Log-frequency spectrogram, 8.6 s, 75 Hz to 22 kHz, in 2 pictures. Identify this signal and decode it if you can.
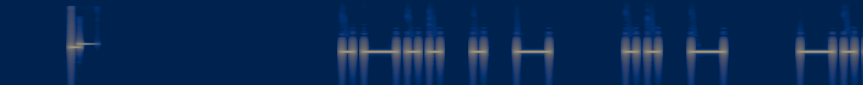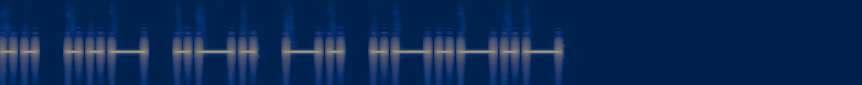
Morse code, heard as a keyed tone, about 22 wpm, 700 Hz. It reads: LET IT BURN.
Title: Sentences from Top 1300 Words 22wpm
